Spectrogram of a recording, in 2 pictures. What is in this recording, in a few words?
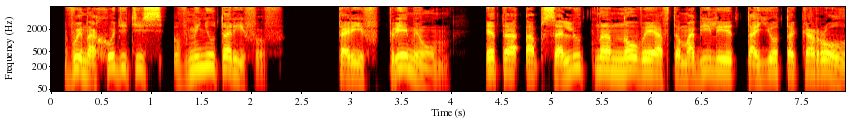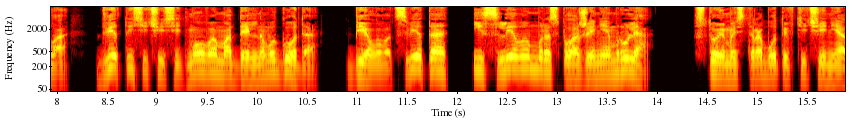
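Russian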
